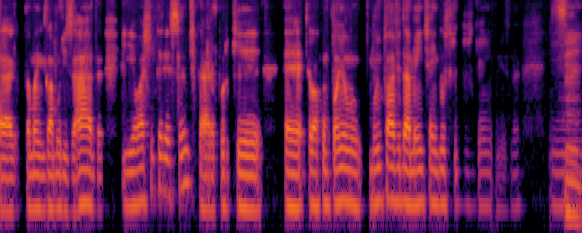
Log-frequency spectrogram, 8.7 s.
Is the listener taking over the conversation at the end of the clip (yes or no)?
yes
